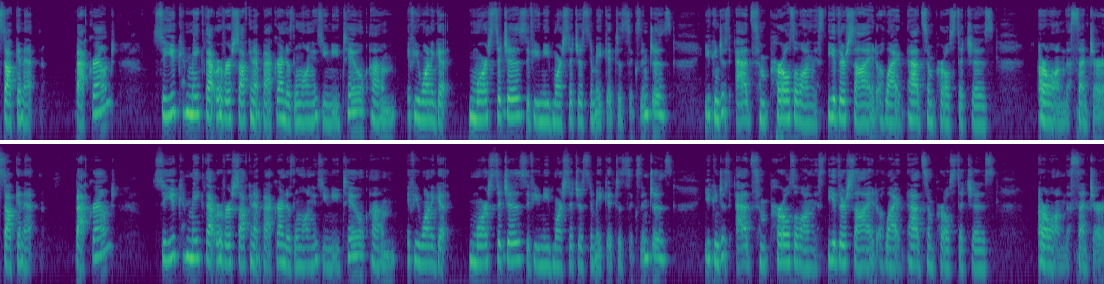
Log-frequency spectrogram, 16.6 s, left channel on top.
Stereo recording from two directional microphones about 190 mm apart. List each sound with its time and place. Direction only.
0.0 s speech: 25° left (ahead or behind)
